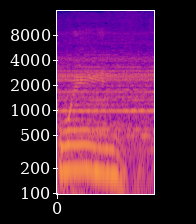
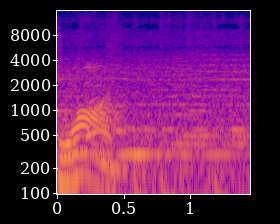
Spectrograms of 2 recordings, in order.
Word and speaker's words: Juan: And so Mike Wayne, I say Wayne, but it's Juan. The right way to say his name is Mike Juan.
